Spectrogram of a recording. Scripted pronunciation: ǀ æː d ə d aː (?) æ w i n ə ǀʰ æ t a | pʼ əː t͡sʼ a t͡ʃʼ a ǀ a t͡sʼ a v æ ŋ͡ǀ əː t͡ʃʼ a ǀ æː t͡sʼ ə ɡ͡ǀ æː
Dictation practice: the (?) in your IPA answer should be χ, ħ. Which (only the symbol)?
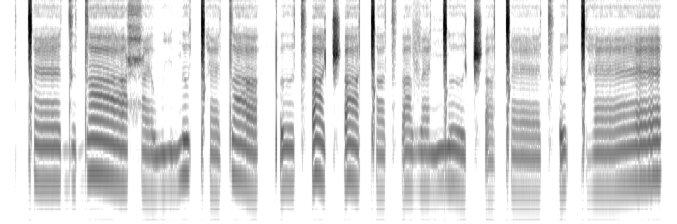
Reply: ħ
